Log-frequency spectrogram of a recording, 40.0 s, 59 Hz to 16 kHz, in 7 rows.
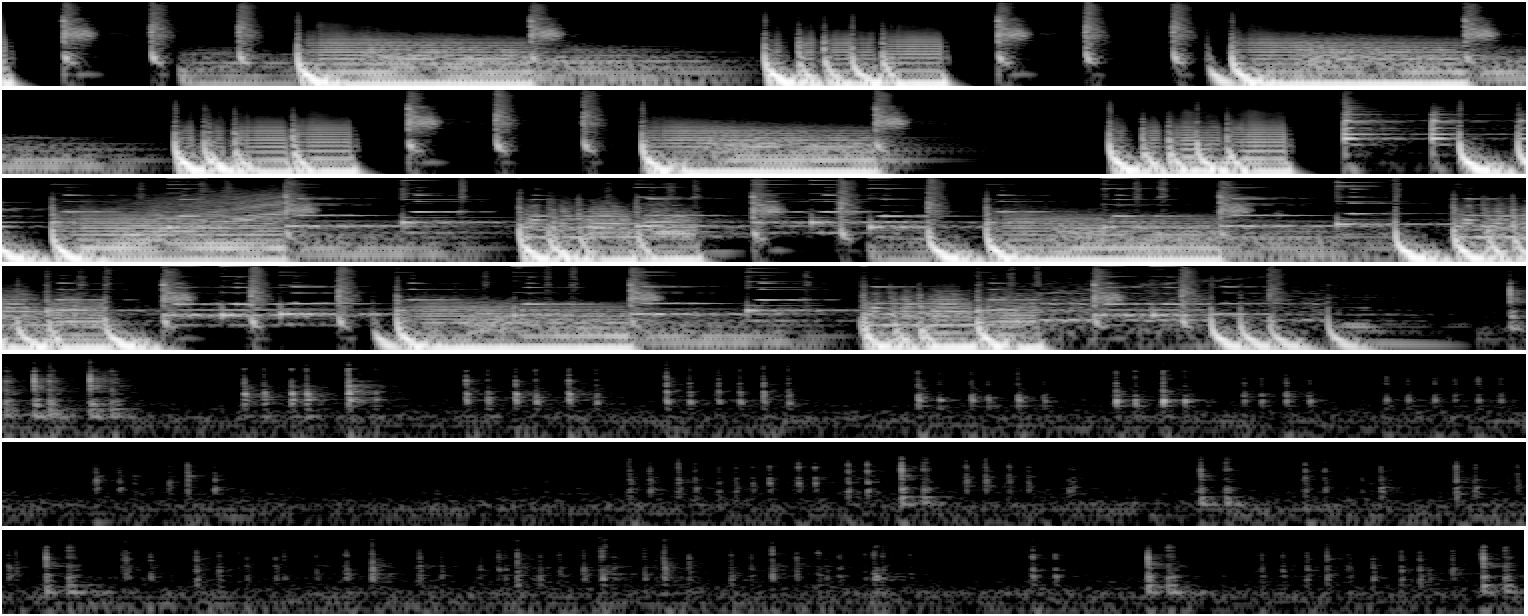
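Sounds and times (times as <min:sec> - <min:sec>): electronic music: 0:10.8 - 0:22.7
typing on mechanical keyboard: 0:22.8 - 0:29.5, 0:30.9 - 0:40.0.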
